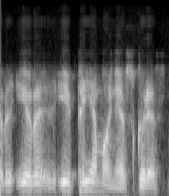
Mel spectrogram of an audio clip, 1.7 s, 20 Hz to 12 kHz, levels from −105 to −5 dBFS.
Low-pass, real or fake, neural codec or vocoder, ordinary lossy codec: 10.8 kHz; real; none; Opus, 64 kbps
